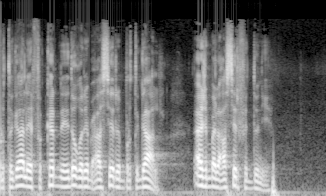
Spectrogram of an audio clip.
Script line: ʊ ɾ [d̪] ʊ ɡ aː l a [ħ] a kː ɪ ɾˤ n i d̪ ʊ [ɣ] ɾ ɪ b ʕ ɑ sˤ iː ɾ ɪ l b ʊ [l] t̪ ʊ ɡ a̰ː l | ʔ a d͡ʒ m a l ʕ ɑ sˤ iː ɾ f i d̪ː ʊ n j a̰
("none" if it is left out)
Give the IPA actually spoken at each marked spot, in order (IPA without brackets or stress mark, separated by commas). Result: t̪, f, ɣ, ɾ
